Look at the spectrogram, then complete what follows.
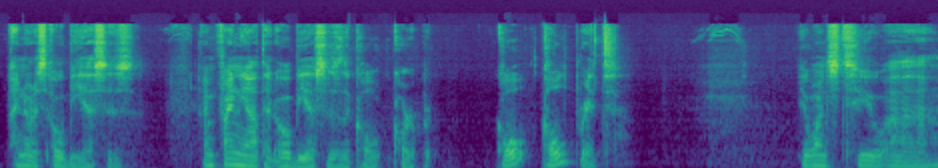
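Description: A man's voice: on the low side, breathy edge. A man in his sixties giving casual, unscripted reaction commentary in a sarcastic, grumbling way. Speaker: reaction video host. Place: small cluttered room at home. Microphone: desk mic, unfiltered.

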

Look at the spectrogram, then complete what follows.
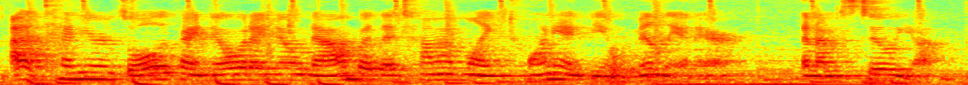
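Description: A woman's voice: mid-range voice, fairly even intonation, fast. Young woman from Connecticut, casual filler-heavy chat, roomy room, music underneath. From Connecticut, USA. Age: young adult. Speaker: hairstylist. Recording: roomy sound with music behind.

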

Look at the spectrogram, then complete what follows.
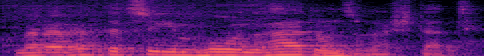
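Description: An actor playing a polite, deferential council messenger in an audio drama, courteous and formal. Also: male voice, medium pitch, animated, a little fast, close to an everyday voice. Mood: polite, urging. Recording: roomy echo, faint background noise.

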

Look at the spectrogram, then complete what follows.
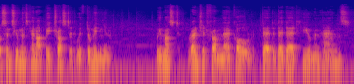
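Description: Evil robot overlord, played by a man for audio roleplay: male, coldly superior, very measured pace, stuttering glitches, music underneath. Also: mid-range voice, close to an everyday voice. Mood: cold contempt. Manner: deliberate, glitching stutters on words. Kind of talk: scripted robot roleplay monologue.

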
